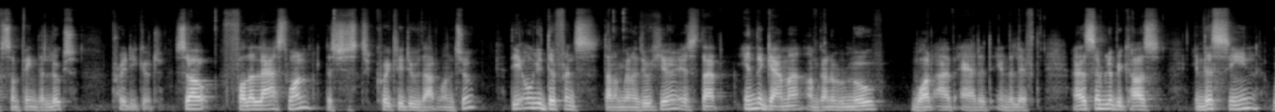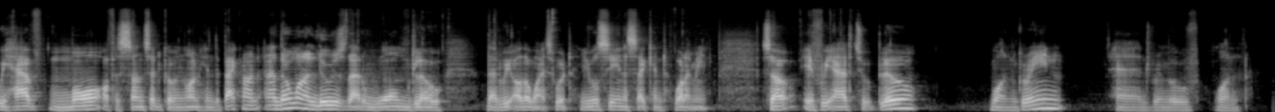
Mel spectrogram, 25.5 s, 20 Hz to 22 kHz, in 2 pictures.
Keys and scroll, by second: 20.7-21.6 typing, 22.7-23.6 typing, 25.0-25.5 typing.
